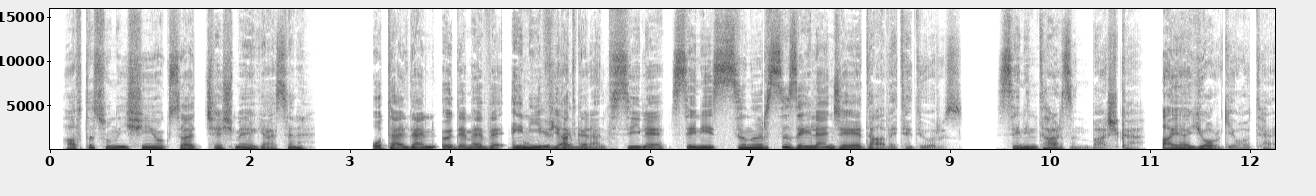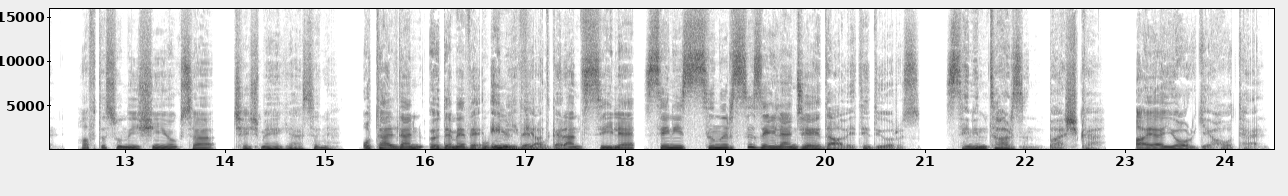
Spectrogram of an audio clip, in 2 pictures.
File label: Male, Turkish; TR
